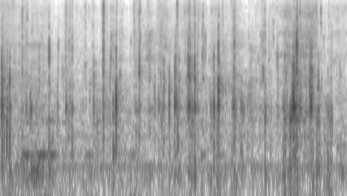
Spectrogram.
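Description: A dog eating wet food from a stainless steel bowl: quick, irregular licking and chewing smacks. Near the end comes the crinkle of a plastic food pouch being squeezed into a bowl.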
